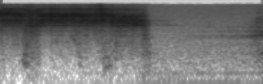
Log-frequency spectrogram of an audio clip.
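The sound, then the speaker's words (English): A toddler just over a year old imitates a snake with a sustained, fairly loud hiss lasting about a second and a half, then breaks off, leaving faint background noise. “what does a snake sound like? And she'll go, Tss.”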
